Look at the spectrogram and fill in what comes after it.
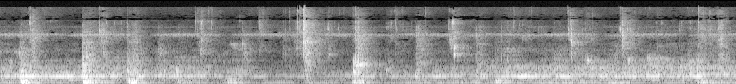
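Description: Faint wet chewing and mouth smacks of someone eating dal and rice by hand, with squishing as fingers mix the rice into the dal on a steel plate. Short clicks come several times a second, the loudest about three seconds in.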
